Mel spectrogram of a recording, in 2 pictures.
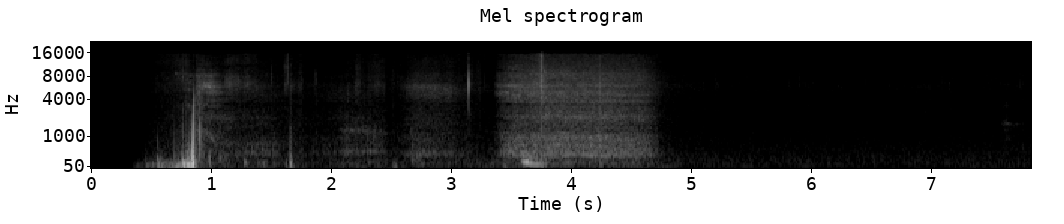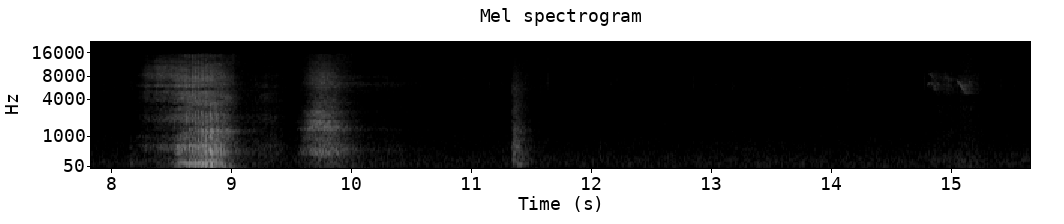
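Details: An old man drifting slowly asleep on Christmas day: irregular noisy breaths and a few snorting snores with long quiet gaps.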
